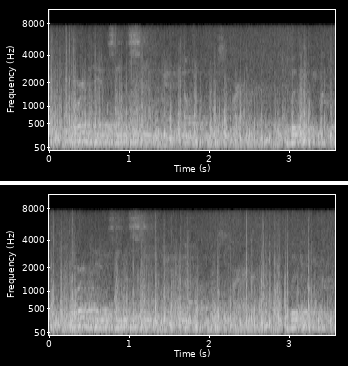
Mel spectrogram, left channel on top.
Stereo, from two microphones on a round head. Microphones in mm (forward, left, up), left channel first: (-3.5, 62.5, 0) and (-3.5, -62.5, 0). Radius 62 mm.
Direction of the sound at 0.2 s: 35° left (ahead or behind).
